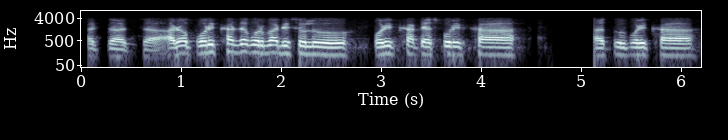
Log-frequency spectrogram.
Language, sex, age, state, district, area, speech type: Assamese, male, 60+, Assam, Barpeta, rural, conversation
